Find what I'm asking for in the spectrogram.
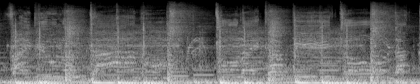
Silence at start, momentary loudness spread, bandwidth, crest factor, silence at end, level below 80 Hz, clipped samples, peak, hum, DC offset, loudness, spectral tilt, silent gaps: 0 s; 3 LU; 17 kHz; 10 dB; 0 s; -12 dBFS; under 0.1%; 0 dBFS; none; under 0.1%; -13 LUFS; -5 dB/octave; none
